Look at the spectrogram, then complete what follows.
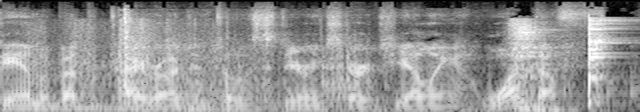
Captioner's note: metal clank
